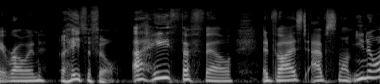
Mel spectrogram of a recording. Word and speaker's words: Ahithophel: Ahithophel.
